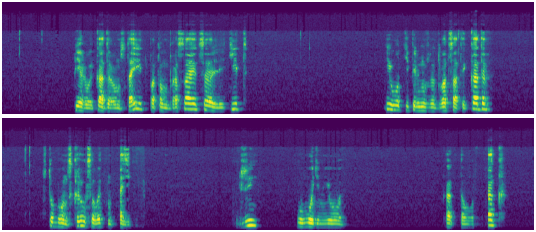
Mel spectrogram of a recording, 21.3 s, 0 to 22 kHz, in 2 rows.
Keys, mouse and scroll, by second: 0.9 click, 9.8-10.6 scroll up 2, 11.2 click, 11.2 scroll up 1, 12.6 shift+middle click, 15.4 g, 20.7-21.2 scroll up 1.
